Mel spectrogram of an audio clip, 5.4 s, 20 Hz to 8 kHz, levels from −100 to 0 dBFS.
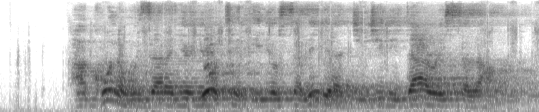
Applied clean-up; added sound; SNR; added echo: neural separator model SepFormer DNS4.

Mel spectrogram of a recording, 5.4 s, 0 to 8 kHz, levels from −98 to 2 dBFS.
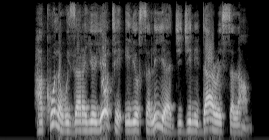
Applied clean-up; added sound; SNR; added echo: none; none; none; none.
